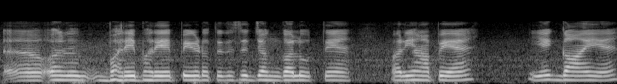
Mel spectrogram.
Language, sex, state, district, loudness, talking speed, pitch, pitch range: Hindi, female, Haryana, Jhajjar, -16 LUFS, 175 wpm, 200 Hz, 195-205 Hz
